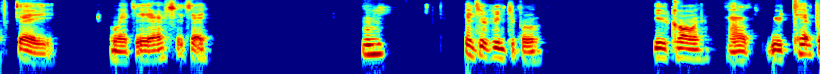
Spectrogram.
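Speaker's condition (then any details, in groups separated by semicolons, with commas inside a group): Cerebral palsy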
